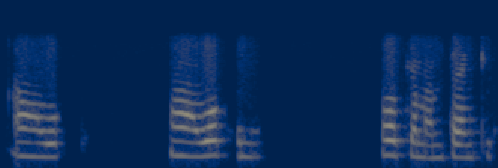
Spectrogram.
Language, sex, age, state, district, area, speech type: Kannada, female, 18-30, Karnataka, Bangalore Rural, rural, conversation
